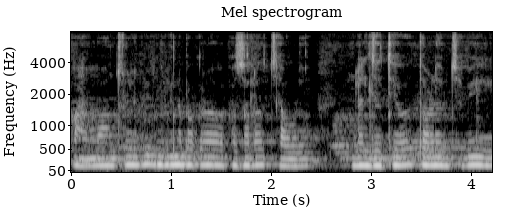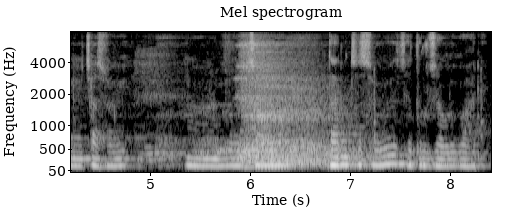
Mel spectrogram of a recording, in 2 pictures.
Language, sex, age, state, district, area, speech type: Odia, male, 18-30, Odisha, Puri, urban, spontaneous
